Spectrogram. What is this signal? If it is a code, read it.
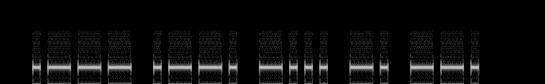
Morse code, heard as a keyed tone, about 16 wpm, 800 Hz. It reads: JPBNG
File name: cours-du-lundi files / cours-1592--teste-chiffre-vitesse-15mpm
